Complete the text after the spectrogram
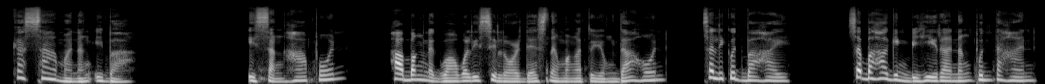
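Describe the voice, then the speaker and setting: A woman with a Filipino accent narrates a scripted dramatic story. Her voice sits low and has a darkish tone, captured in a clean studio with no room sound.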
